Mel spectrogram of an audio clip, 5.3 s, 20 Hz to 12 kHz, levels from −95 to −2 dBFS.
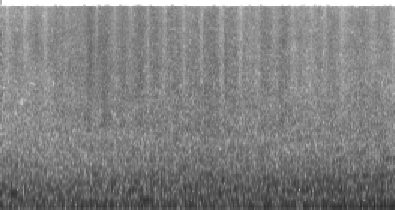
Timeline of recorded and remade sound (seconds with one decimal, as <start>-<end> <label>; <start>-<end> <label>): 0.0-1.0 recorded; 1.0-1.8 remade; 1.8-5.3 recorded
